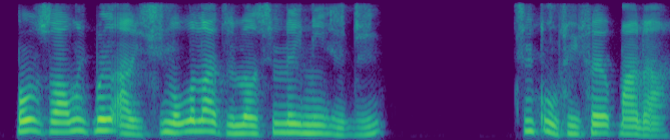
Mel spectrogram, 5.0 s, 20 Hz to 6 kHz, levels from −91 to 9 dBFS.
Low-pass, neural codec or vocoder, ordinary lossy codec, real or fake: 5.4 kHz; autoencoder, 22.05 kHz, a latent of 192 numbers a frame, VITS, trained on one speaker; none; fake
